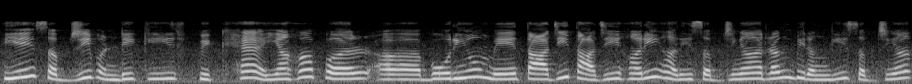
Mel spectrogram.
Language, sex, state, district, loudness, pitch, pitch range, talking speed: Hindi, female, Punjab, Fazilka, -15 LUFS, 255 Hz, 235-285 Hz, 125 wpm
